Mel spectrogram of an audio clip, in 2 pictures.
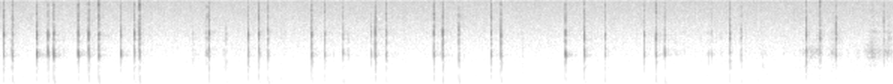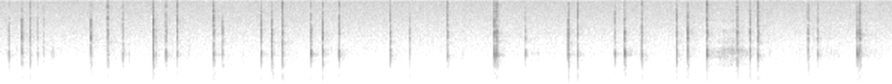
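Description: A small, hollow cardboard box printed in pink and black is turned in the hands while long nails tap and scratch its surface. Dozens of sharp, dry clicks with bright, crisp edges and almost no low end come in quick, uneven bursts at a quiet level. Soft scratching and faint rustling fill the gaps between the taps.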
